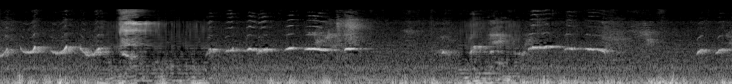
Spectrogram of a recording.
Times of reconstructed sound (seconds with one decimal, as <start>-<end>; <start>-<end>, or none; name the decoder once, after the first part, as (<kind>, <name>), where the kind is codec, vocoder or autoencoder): 1.0-2.1 (vocoder, BigVGAN v2); 4.6-5.2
